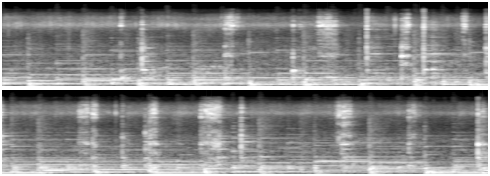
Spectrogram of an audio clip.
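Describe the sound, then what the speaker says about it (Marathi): Spices such as red chilli powder and coriander powder are stirred into onions in a frying pan, a spoon scraping and clinking in rhythmic strokes over a steady sizzle, close and clear with no talking. "व्यवस्थित मिक्स करून घेऊया."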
